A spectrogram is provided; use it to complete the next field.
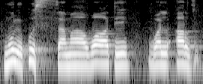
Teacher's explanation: এখানে রাস সাকিন, রাস সাকিনের ডাইনে জবর আছে, রাকে মোটা আওয়াজে পড়তে হবে।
